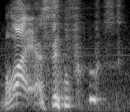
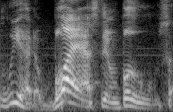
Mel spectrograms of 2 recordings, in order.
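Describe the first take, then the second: First: Higher, slow questioning echo, breaking into laughter; incredulous echo. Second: Slow OG telling, BLAST stretched out; OG emphasis. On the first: Young homie echoing the OG's words, amused disbelief. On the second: Big homie telling war stories, old-school emphasis on "blast". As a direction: lean long and hard on "blast". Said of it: "the way they put the emphasis on the word". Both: Retold or imitated.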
